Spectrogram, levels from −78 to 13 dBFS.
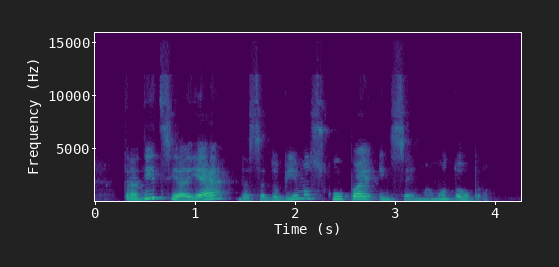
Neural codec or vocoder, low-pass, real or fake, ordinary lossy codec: none; 14.4 kHz; real; Opus, 16 kbps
